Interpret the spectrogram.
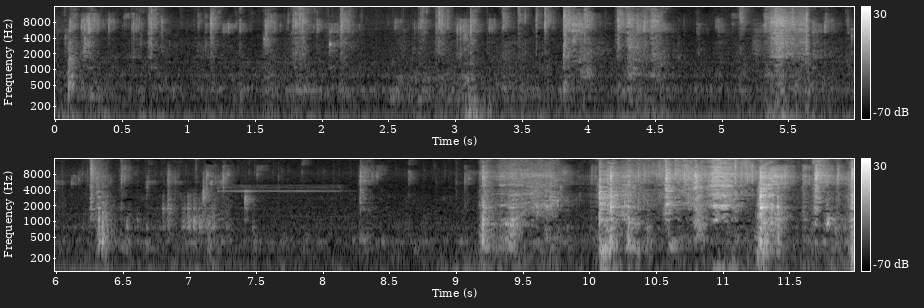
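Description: Cumin seeds, chopped green chillies and ginger sizzling and crackling in hot ghee in a steel pressure cooker, with many sharp little pops; from about nine seconds in, a spoon stirring and scraping in the cooker makes louder, denser clatter.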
